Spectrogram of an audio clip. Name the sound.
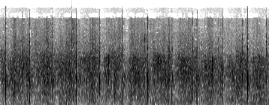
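audience applause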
